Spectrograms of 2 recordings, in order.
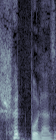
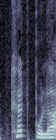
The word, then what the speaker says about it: köttbullar: Die Schöttbullar, so werden sie, glaube ich, richtig ausgesprochen. – Ja, das stimmt. Das habe ich auch mal gelesen, dass alle denken immer Köttbullar. Also ich dachte, es ist ungefähr 25 Jahre lang. Es heißt aber in Wirklichkeit ja Schöttbullar.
